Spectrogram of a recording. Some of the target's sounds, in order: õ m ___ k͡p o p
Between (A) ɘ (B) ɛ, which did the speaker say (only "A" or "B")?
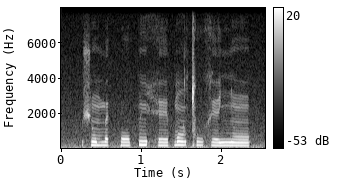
B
